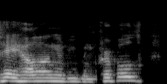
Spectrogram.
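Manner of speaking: plain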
